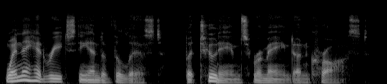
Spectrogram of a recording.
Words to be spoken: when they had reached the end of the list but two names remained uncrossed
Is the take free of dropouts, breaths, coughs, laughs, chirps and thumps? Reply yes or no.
yes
